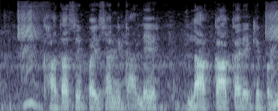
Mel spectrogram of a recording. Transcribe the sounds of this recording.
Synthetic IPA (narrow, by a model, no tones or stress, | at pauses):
kʰaːt̪asepəɪsanɪka̰ːlelaːkakəɾekepɐ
